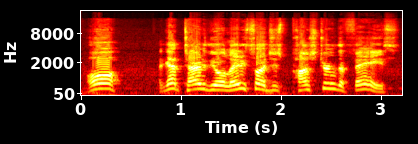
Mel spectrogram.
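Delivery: Canadian suspect shrugging off what he did; mock Canadian. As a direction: confess it breezily, eh. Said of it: "And he's like".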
